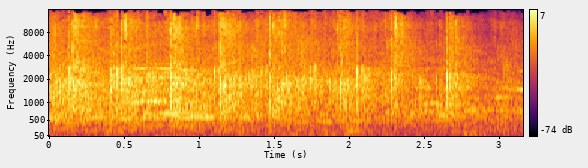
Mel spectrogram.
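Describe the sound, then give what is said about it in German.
A large audience boos a political party bloc being presented, a dense wash of crowd voices with scattered shouts rising above it, sustained for the full few seconds. “Also, äh, die sind äh, gern, ähm, gern immer wieder ausgebuht worden. Das verhält sich hier auch nicht anders.”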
